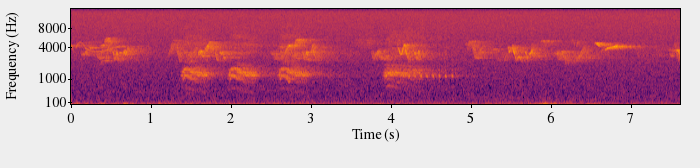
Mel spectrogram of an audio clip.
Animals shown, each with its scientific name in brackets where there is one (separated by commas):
Red-eyed Vireo (Vireo olivaceus), Downy Woodpecker (Dryobates pubescens), American Crow (Corvus brachyrhynchos), Eastern Wood-Pewee (Contopus virens)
